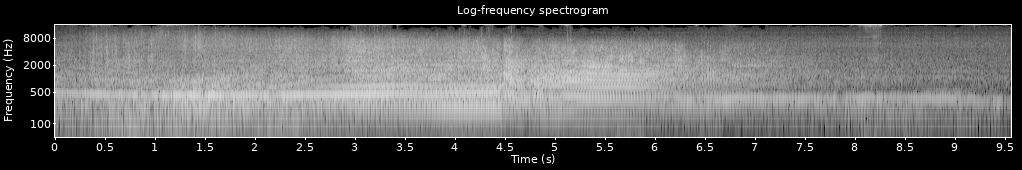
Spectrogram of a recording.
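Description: The 1982 Jaguar XJR-5's 6.2-litre naturally aspirated V12 racing engine, loud under hard acceleration, with its pitch climbing. About four and a half seconds in, the pitch drops sharply with an upshift. The engine then pulls on in the higher gear and fades as the car draws away.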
